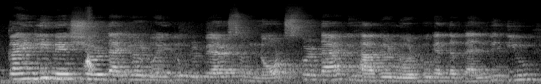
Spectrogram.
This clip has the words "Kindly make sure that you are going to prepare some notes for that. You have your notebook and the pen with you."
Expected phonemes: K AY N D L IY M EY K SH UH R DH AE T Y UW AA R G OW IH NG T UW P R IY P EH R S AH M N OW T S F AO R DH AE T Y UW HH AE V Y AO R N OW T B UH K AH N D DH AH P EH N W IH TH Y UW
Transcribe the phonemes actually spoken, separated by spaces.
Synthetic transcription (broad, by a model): K AY N D L IY M EY K SH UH R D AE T Y UW AA R G OW IH NG T UW P R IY P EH R S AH M N OW T S F AO R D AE T Y UW HH AE V Y AO R N OW T B UH K AH N D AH B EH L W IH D Y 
